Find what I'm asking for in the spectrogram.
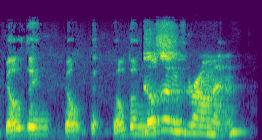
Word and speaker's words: Bildungsroman: It's spelled B-I-L. D-U-N-G-S-R-O-M-A-N, Bildungsroman.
